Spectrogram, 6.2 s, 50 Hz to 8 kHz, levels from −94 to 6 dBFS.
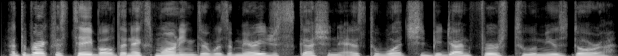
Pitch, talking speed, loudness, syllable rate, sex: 160 Hz, 215 wpm, -18 LUFS, 5.3 syllables/s, male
